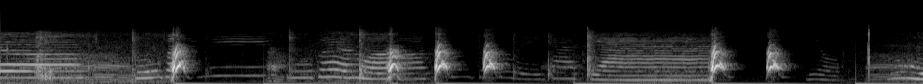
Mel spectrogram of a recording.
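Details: Good-humoured giant panda singing in the afternoon, mixing steady harmonic tones with sharp chirps spaced about a second apart, and a brief silence near the close.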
